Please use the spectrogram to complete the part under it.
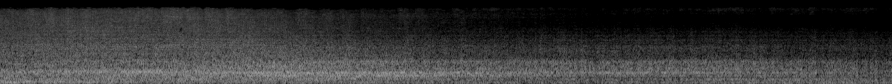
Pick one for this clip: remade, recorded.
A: recorded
